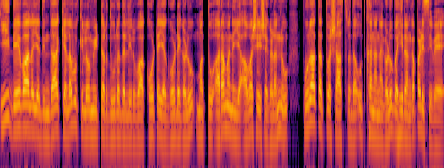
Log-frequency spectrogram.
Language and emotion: Kannada, neutral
